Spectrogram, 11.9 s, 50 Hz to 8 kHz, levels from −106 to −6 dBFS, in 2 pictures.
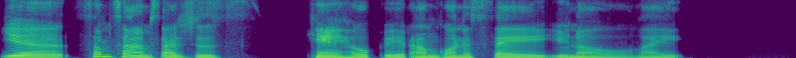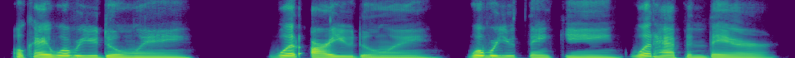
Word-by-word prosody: Yeah, 205 -4 +2 0.2
sometimes 230 -6 -2
I - - -2
just 165 -2 -6 0.6
can't 150 -8 +1
help 135 -2 -3
it. - - -3
I'm 170 +1 -2
gonna 155 -2 -3
say, 75 - -3
you 185 0 -4
know, 150 -2 -5
like, 150 +3 -8 0.9
"Okay. 195 -3 +5
What 215 +3 +6
were 215 - +4
you 205 -1 +3
doing? 170 -3 +1 0.5
What 210 +5 +4
are 185 0 +6
you 170 -2 +2
doing? 155 +2 -4 0.2
What 205 +4 +7
were 220 - +8
you 215 0 +1
thinking? 175 -3 -3
What 210 +8 +4
happened 195 -4 0
there?" 165 0 -1
170 Hz, 145 wpm, -24 LUFS, 155-195 Hz, 0.9 s, were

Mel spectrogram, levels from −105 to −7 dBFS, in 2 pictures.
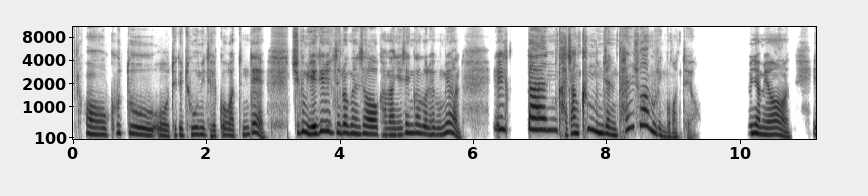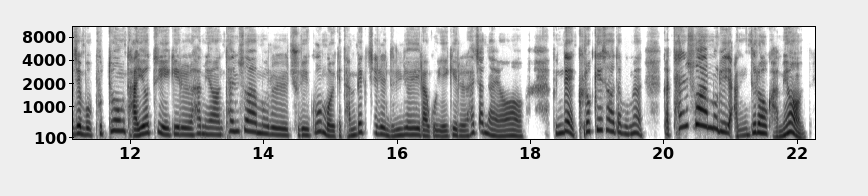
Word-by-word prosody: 어 195 -4 0
그것도 210 -6 -1
어 165 -3 -1
되게 175 +3 -3
도움이 195 +2 -2
될 155 -2 -5
것 - - -4
같은데 195 +9 -2 0.4
지금 250 +1 +2
얘기를 260 +7 +6
들으면서 225 -4 +2
가만히 185 -1 -3
생각을 235 -4 0
해 195 - -2
보면 220 +8 -1 0.5
일단 335 -2 +3
가장 225 - +1
큰 350 +9 -1
문제는 230 - +3
탄수화물인 340 - -1
것 130 - -5
같아요. 110 -7 -11 0.7
왜냐면 195 - +2 0.3
이제 215 +3 +4
뭐 185 -3 -2
보통 295 +9 -1
다이어트 225 - +2
얘기를 195 -1 +1
하면 195 -2 -4
탄수화물을 240 - -1
줄이고 175 +10 -3
뭐 160 - +1
이렇게 145 - -5
단백질을 205 - -3
늘리라고 165 -1 -2
얘기를 155 +1 -3
하잖아요. 165 - -2 0.4
근데 240 +2 +2
그렇게 280 +5 -1
해서 325 -1 -1
하다 265 -2 -1
보면 220 0 -3 0.3
그러니까 - - -5
탄수화물이 405 - +3
안 165 +6 -6
들어가면 225 - +3
210 Hz, 320 characters per minute, -23 LUFS, 180-260 Hz, 0.7 s, 얘기를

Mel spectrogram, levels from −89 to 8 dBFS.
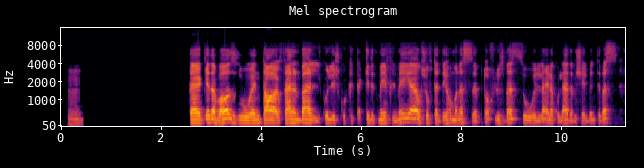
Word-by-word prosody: إمم. 90 -2 -16 2.1
ده 130 0 +6
كده 145 +3 +4
باظ، 140 -3 +5
وأنتَ 125 +2 +1
ع 120 -2 +6
فعلًا 130 -1 +1
بقى 135 0 +4
الكل 120 +3 -5
الشكوك 125 +1 -11
اتأكدت 125 -2 -10
100% 135 +6 +1
وشُفت 135 -1 -7
قد 115 - -8
إيه 125 +2 -5
هم 125 -1 -4
ناس 135 0 -7
بتوع 110 - -9
فلوس 125 +1 -11
بس، 150 +2 -5
والعيلة 115 -1 -4
كلّها 120 +1 -5
ده 115 -3 -7
مش 100 +2 -11
هي - - -7
البنت 120 +2 -12
بس، - - -6
125 Hz, 145 wpm, -19 LUFS, 120-135 Hz, 2.1 s, ده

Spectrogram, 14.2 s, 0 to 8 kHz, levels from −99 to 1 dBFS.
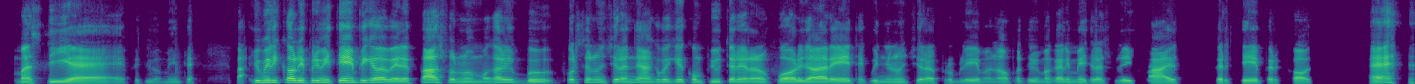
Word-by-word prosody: Ma 135 -2 +2
sì 135 +1 -1
è, 105 -5 +2
effettivamente 95 +3 -17 0.4
mah - - -6
io 160 - +2
mi 190 - +4
ricordo 185 -2 +5
i 160 - +5
primi 160 -2 +1
tempi 180 +2 +6
che 165 - +2
vabbè, 145 -5 +5
le 130 0 +1
password 150 0 +3
non 135 -2 -6
magari 145 +4 -1
boh, 135 +3 -2
forse 145 +3 -4
non 150 -2 -5
c'era 140 -1 -1
neanche 140 0 -2
perché 145 0 -3
i - - 0
computer 140 0 -3
erano 135 -4 +1
fuori 125 -1 +1
dalla 125 +3 +5
rete, 125 -4 +1
quindi 115 +1 -10
non 115 -1 -7
c'era 110 +1 -5
il 105 - -5
problema. 110 +1 -8
No, 130 +4 -7
potevi 125 0 -10
magari 120 0 -5
mettere 115 -1 -5
su - - -31
dei 115 -1 -3
file 110 0 0 0.3
per 115 0 -4
te, 120 0 -1
per 110 -1 -8
cosa. 110 -2 -2 0.6
Eh? - - +2
130 Hz, 195 wpm, -24 LUFS, 115-145 Hz, 0.6 s, tempi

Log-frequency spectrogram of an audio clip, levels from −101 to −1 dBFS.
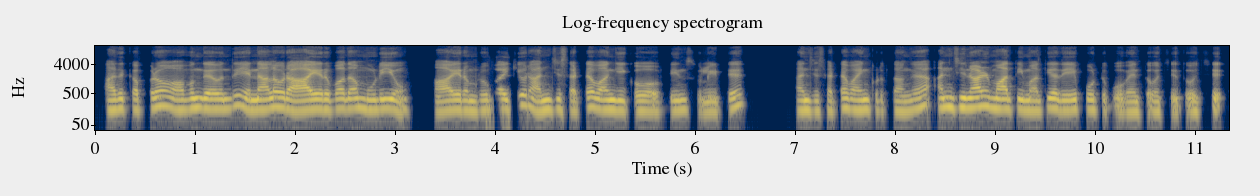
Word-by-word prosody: அதுக்கப்புறம் 170 +5 -1
அவங்க 175 +2 +3
வந்து 170 +6 -2
என்னால 160 +4 +3
ஒரு 165 - +3
1000 165 +1 +5
ரூபா 170 - 0
தான் 175 +1 +1
முடியும். 165 0 +2 0.4
1000 150 -1 +1
ரூபாய்க்கு 160 +5 -2
ஒரு 200 - -2
5 160 +2 +1
சட்டை 185 - -2
வாங்கிக்கோ 150 -2 +1
அப்டின்னு 150 +3 -4
சொல்லிட்டு, 135 +6 -4 0.7
5 150 -1 0
சட்டை 145 +5 -3
வாங்கி 160 0 +2
குடுத்தாங்க. 145 0 -6 0.3
5 185 0 +3
நாள் 195 +2 +5
மாத்தி 165 -1 +3
மாத்தி 150 +3 -2
அதையே 155 +1 +1
போட்டு 155 -1 -4
போவேன் 135 -1 -4
துவைச்சு 140 -3 -7
துவைச்சு. - - -4
160 Hz, 160 wpm, -22 LUFS, 150-170 Hz, 0.7 s, 1000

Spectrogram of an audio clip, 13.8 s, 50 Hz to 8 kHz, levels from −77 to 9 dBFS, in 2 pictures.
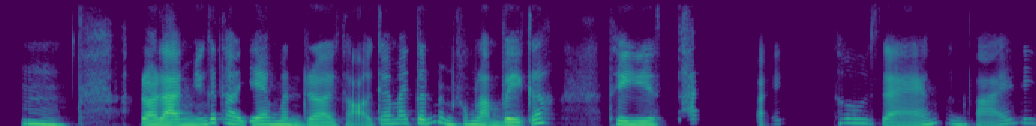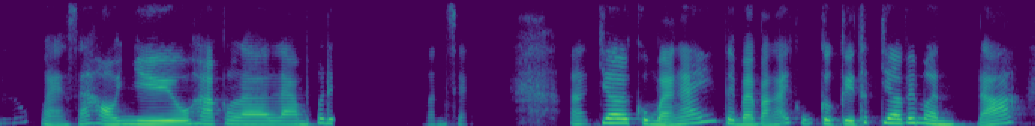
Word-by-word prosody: Ừm. 205 -7 0 0.5
Rồi 190 +1 +5
là 180 -1 +7
những 180 +1 -1
cái 275 - 0
thời 235 -5 0
gian 200 0 +1
mình 185 -3 0
rời 170 -1 -1
khỏi - - -6
cái 245 0 -5
máy 255 +1 -4
tính, 255 0 -2
mình 205 - -2
không 205 0 -3
làm 180 -4 0
việc 180 -2 +3
á, 275 +4 -1 0.4
thì 190 -3 +2
thay 260 - -11 0.4
phải 200 +5 -13 0.4
thư 265 -1 -8
giãn, 165 0 -4
mình 200 -5 -9
phải 175 +9 -8
đi 265 -1 -16
lướt 285 +6 -26
mạng 180 -5 -6
xã 220 +4 -6
hội 205 -6 +1
nhiều, 210 -1 +5
hoặc 225 -1 -2
là 205 -2 +1
làm 205 0 -1
một 195 - -7
cái 280 - -1
điều 260 - -1 0.7
mình 200 - -14
sẽ, 210 0 -17 0.7
à, 225 - -6
chơi 275 -2 +7
cùng 235 -5 0
bạn 185 0 +3
ấy, 290 - -1
thì 250 - +2
bạn 195 -2 +1
bạn 180 +1 -1
ấy 210 - -2
cũng 245 -4 -10
cực 235 -2 0
kỳ 215 -1 +4
thích 320 - -6
chơi 275 -3 +5
với 295 - +4
mình. 220 -7 +3
Đó, 260 +8 +1
210 Hz, 245 wpm, -21 LUFS, 190-250 Hz, 0.7 s, là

